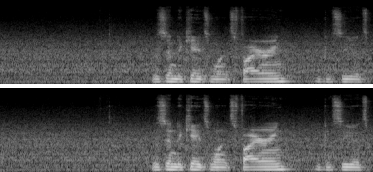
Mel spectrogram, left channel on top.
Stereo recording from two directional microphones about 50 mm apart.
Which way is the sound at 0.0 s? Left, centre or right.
Centre.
